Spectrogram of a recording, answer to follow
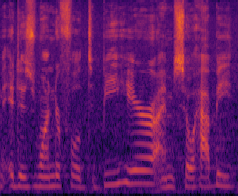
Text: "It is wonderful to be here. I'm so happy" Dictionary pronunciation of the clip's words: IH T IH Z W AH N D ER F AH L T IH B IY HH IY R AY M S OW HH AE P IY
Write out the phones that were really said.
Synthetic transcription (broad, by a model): IH T IH Z W AH N D ER F L T IH B IY HH IY R AY M S OW HH AE P IY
